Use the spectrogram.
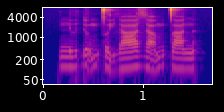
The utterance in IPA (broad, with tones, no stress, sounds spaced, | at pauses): n ɨ˨˦ ɗ ə̰˧˥ m t̪ ə̰˧˨ j l aː˨˦ z a̰˧˥ m t̪ a˧ n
